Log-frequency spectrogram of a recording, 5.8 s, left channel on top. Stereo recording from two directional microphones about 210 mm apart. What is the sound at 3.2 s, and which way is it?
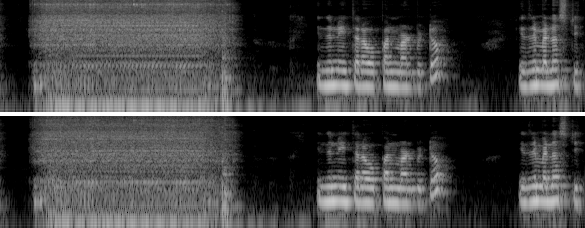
Speech, 25° left (ahead or behind).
